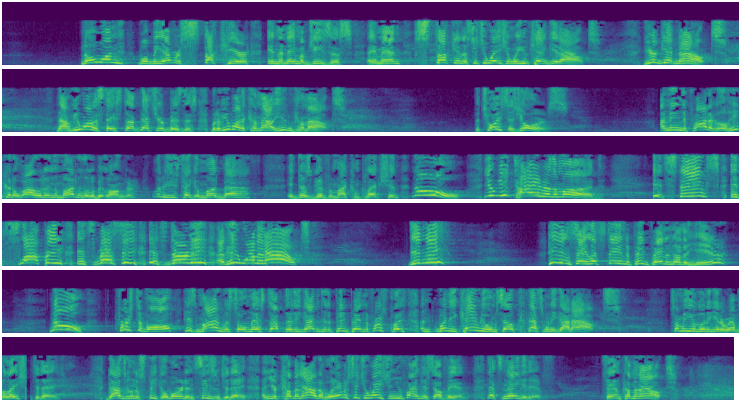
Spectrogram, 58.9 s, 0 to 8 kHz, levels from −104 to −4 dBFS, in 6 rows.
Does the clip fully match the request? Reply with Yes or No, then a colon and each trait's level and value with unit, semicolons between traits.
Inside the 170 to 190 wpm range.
Yes: average, 180 wpm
